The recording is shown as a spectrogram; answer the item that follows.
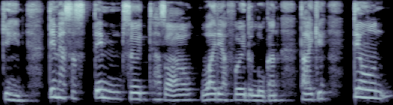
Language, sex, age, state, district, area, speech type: Kashmiri, male, 30-45, Jammu and Kashmir, Ganderbal, rural, spontaneous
